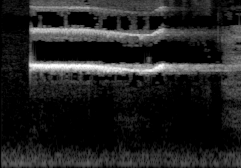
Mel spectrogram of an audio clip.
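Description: A single high-pitched whistle blast lasting about a second and a half, wavering slightly in pitch just before it fades away.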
